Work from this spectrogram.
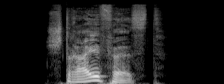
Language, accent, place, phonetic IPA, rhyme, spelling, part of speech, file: German, Germany, Berlin, [ˈʃtʁaɪ̯fəst], -aɪ̯fəst, streifest, verb, De-streifest.ogg
- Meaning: second-person singular subjunctive I of streifen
